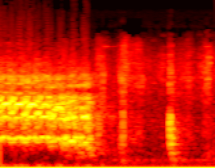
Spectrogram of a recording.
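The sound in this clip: A horse whinnies loudly in one long, quavering neigh lasting nearly a second, followed by a couple of faint knocks, with no voices.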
